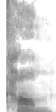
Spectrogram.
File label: "come", English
